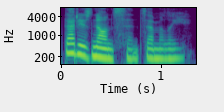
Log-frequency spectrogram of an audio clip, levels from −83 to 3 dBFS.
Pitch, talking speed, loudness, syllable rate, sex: 195 Hz, 175 wpm, -18 LUFS, 6.1 syllables/s, female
